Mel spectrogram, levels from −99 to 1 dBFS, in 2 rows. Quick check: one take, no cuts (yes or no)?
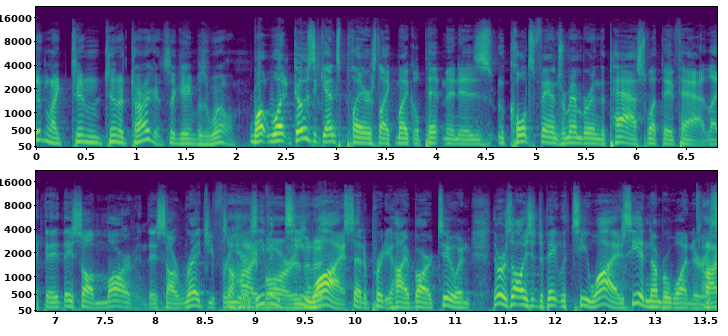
no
